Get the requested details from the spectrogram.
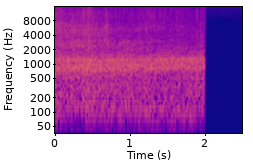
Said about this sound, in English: So as you can imagine, the audio goes on like that for quite a while because we did drive up and down several times trying to work out where it couldn't be.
